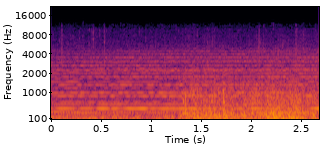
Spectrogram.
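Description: Steady rain pours down with a low rumble of thunder building beneath it, a continuous stormy wash that swells louder partway through. No voices are heard.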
